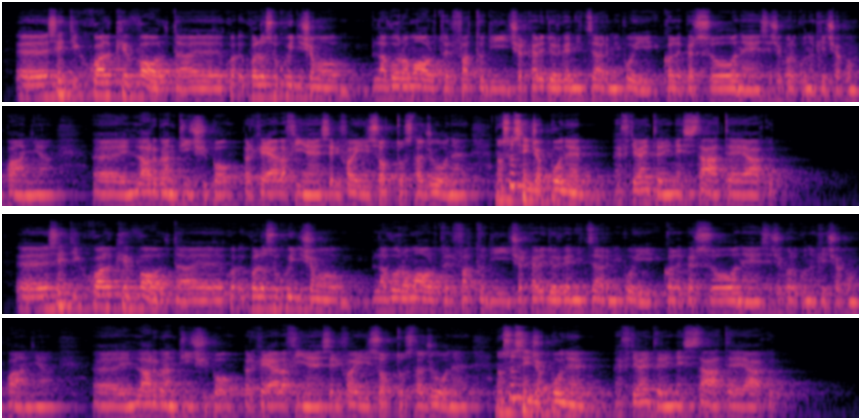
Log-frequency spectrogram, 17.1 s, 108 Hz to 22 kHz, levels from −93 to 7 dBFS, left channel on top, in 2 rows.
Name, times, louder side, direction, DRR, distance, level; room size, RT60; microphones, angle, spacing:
voice 1, 0.1-16.3, left 2 dB, 45° left, 5 dB, 1.6 m, -31 dB
25.0 x 10.5 x 3.7 m, 1.0 s
head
